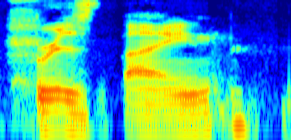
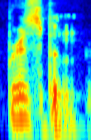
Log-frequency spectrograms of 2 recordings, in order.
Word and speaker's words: Brisbane: Yeah, reduce the number of syllables in any word. It's not Brisbane. It's Brisbane.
